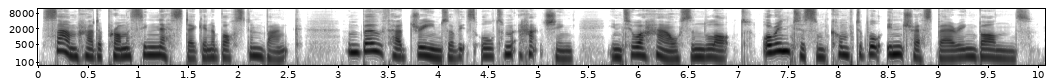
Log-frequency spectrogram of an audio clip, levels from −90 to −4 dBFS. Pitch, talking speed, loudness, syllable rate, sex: 175 Hz, 180 wpm, -21 LUFS, 5.1 syllables/s, female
